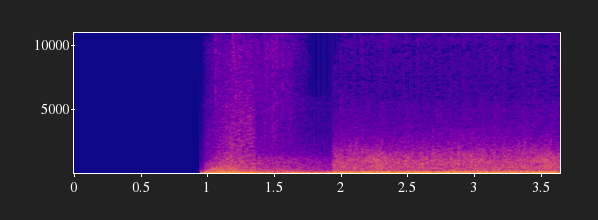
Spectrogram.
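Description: A spaceship engine roars with a loud rushing whoosh.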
